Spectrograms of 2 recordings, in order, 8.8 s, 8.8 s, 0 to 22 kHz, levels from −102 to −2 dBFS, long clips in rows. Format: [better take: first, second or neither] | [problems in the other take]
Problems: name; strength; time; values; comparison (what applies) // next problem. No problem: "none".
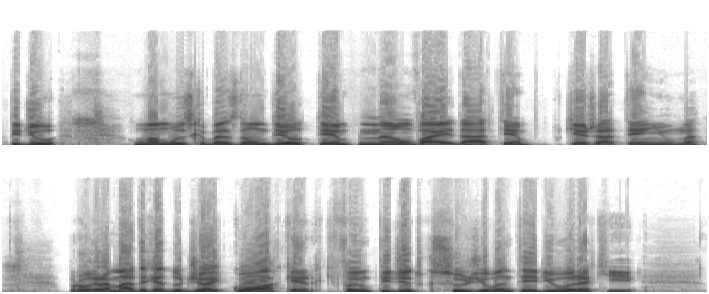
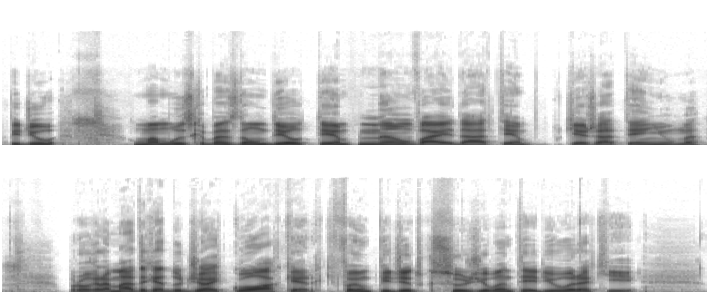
second | distortion; slight; 5% of the sound clipped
